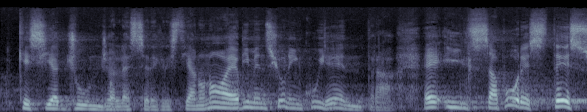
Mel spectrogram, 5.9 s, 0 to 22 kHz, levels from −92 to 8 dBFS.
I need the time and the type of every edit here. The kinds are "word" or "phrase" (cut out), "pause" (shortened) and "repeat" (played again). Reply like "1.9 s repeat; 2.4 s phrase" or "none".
2.4 s word; 3.2 s word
